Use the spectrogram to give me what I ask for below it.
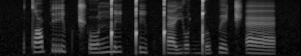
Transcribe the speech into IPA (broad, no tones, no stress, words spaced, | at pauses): tˤæprip t͡ʃʼoŋ͡ǃi ǃipǃæ joɡ͡ǃʊpe t͡ʃʼæ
